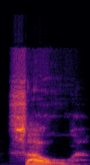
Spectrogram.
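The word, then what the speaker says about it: sauh: each shot to your will is the single syllable Mantra Sao spelled s-a-u-h Sao known as the pot Asia the seed Mantra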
